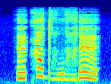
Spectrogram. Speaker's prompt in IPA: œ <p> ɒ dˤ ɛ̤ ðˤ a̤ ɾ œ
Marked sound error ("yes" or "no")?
yes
